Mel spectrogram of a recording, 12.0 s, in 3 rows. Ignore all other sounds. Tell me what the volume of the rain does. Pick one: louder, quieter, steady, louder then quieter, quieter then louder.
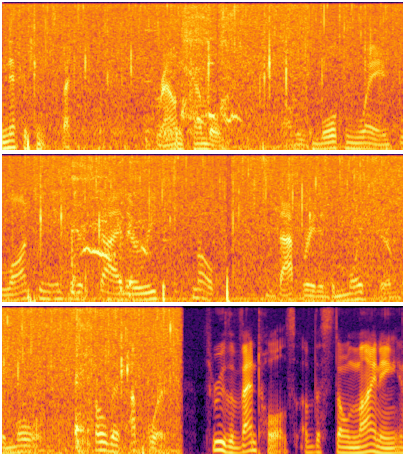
steady.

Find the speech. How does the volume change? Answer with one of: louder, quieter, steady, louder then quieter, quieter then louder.
steady.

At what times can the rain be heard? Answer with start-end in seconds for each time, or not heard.
0.0-9.8.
